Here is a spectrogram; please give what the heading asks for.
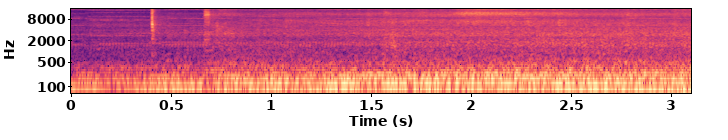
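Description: Lifeboat engines firing for launch from a launch pad on Mars: a loud, steady, deep rumbling roar that builds slightly and holds, with a couple of brief sharp clicks near the start and no voices.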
